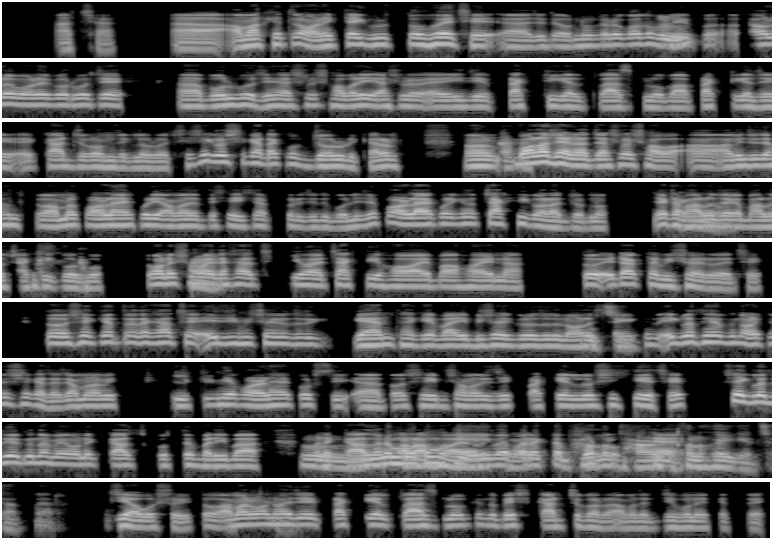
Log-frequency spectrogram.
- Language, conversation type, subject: Bengali, podcast, তুমি কীভাবে শেখাকে জীবনের মজার অংশ বানিয়ে রাখো?
- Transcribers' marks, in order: in English: "practical"; in English: "practical"; chuckle; in English: "practical"; in English: "practical"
